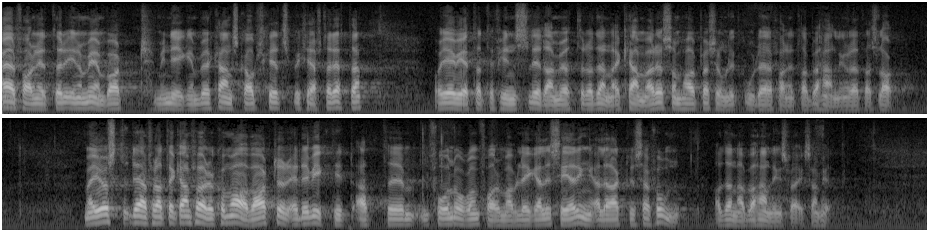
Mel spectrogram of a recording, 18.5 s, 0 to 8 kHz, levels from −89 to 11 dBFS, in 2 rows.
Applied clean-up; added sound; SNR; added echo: none; none; none; none.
